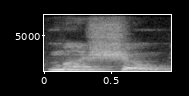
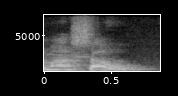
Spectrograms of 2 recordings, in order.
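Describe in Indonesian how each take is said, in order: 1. Konsonan tengahnya bunyi 'sh'. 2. Konsonan tengahnya bunyi 's'. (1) "Masyau ya, bukan masau" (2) "bukan masau"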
